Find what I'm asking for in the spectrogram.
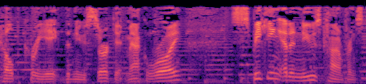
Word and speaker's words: McIlroy: And Rory McIlroy, did I say that right? – McIlroy, close enough.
